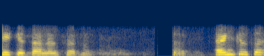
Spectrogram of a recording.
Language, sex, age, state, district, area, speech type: Marathi, female, 18-30, Maharashtra, Aurangabad, rural, conversation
